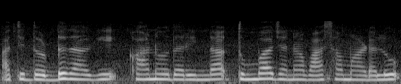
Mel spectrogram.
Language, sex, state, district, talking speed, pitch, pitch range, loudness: Kannada, female, Karnataka, Belgaum, 120 wpm, 230 Hz, 220-240 Hz, -19 LUFS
